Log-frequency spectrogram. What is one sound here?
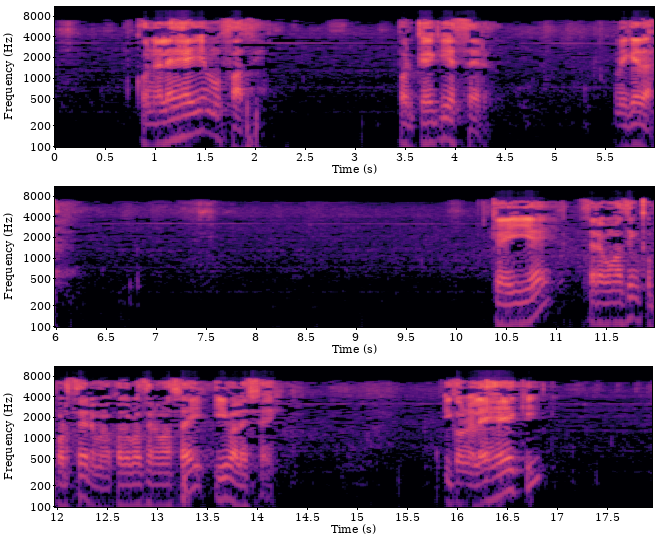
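A man explains calmly in short bursts, close by.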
